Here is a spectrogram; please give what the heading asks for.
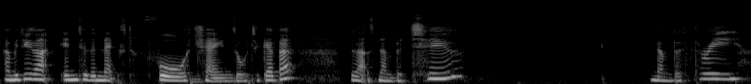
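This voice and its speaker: A woman's voice: mid-range voice, darkish tone. A woman narrating a step-by-step craft tutorial as the instructor, methodical and counting steps aloud.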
